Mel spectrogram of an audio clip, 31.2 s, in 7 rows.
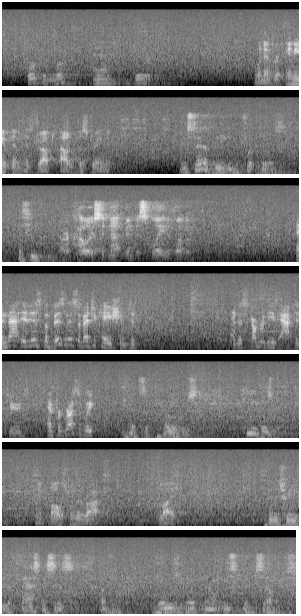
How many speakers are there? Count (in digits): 5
